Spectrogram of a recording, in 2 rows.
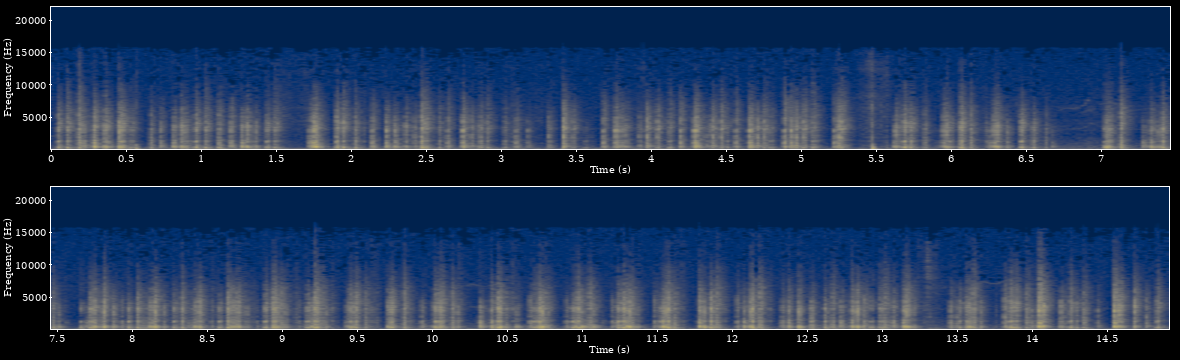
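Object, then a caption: Plastic bucket lid. Fingertips and nails tap rapidly with both hands on a thin, hollow-backed round blue plastic bucket lid resting on a table. The result is a dense, continuous patter of short, dry, clicky taps with a hollow mid tone around 400 Hz and bright edges. Each tap dies away almost instantly, with very little low end.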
